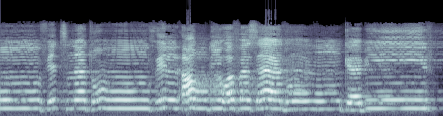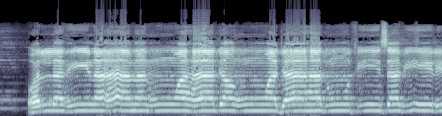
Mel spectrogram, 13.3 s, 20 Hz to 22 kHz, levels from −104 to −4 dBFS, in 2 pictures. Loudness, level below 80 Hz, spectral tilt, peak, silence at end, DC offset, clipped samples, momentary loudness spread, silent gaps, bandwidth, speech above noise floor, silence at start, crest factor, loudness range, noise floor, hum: -13 LUFS; -62 dBFS; -1.5 dB/octave; 0 dBFS; 0 s; under 0.1%; under 0.1%; 13 LU; none; 16 kHz; 25 dB; 0 s; 14 dB; 7 LU; -40 dBFS; none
